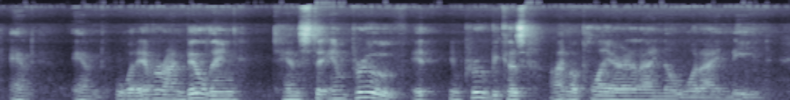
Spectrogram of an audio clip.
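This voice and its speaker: Noticeable background noise and audible room echo surround a voice moving at a fairly slow pace with ordinary pitch variation. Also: man, fairly high pitch for a man. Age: 70s. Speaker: guitar maker and musician demonstrating his product. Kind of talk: product demonstration tutorial. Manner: halting, many fillers and restarts.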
